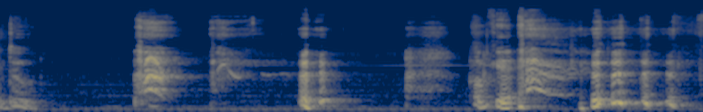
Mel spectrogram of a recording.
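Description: A second man laughs and answers calmly, close by.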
